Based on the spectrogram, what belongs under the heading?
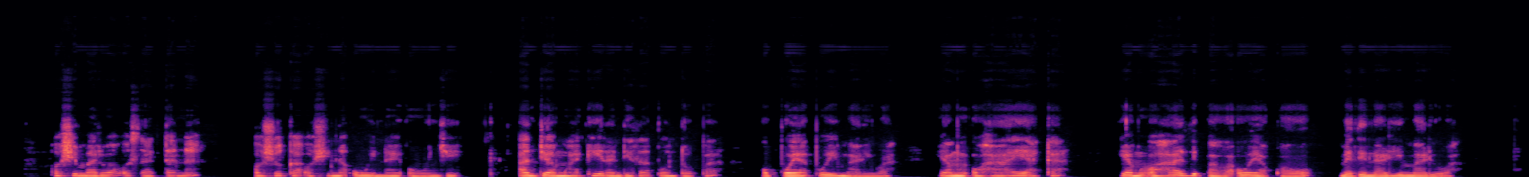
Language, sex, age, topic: Oshiwambo, female, 18-24, finance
